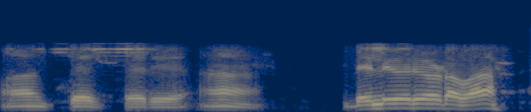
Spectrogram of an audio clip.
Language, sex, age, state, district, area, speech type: Tamil, male, 60+, Tamil Nadu, Krishnagiri, rural, conversation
